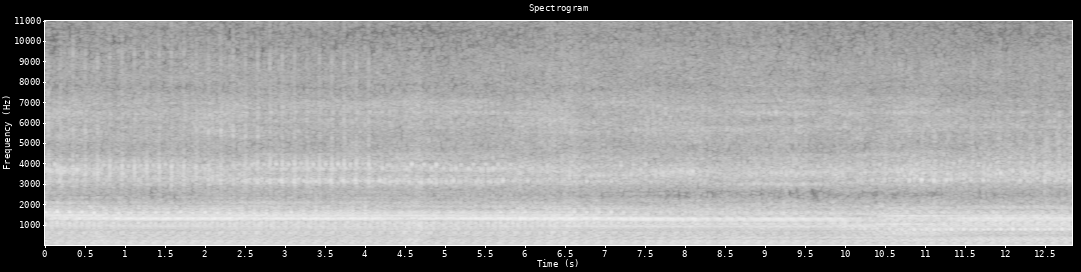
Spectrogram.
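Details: 2.5 TDI Volvo-Audi diesel engine at steady idle: crisp, regular top-end ticking around two and a half per second, persistent throughout; cause undetermined.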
